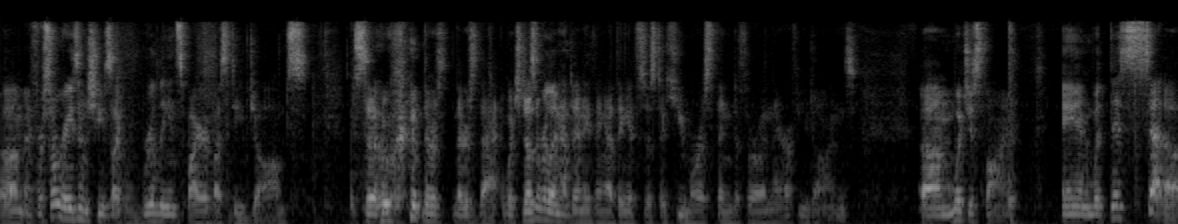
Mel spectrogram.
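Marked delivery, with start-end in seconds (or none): 11.3-11.8 emphasis on "setup". Discussing a story's characters, the speaker is stressing the word 'setup'. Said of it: "I stress the word setup".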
